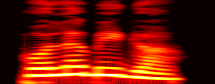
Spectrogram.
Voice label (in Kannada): "ಪುಲ್ಬಗೆ", Kannada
